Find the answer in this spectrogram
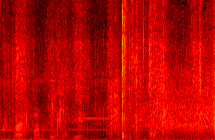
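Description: A man speaking briefly in Portuguese, trailing off about a second in, over a steady low rumble, with a single sharp click just after a second.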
